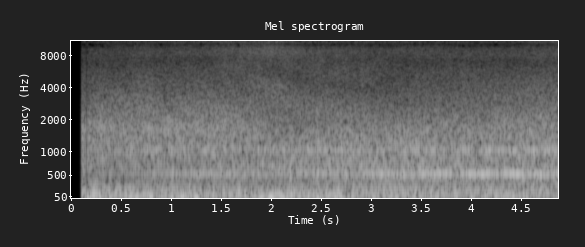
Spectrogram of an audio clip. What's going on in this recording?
Sound effects > Vehicles
Sun Dec 21 2025 (9)
road, highway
